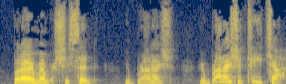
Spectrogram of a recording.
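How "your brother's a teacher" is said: put-on soft German accent. Remembering what she said from the back, quote her in her German accent. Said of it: "in her German accent".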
